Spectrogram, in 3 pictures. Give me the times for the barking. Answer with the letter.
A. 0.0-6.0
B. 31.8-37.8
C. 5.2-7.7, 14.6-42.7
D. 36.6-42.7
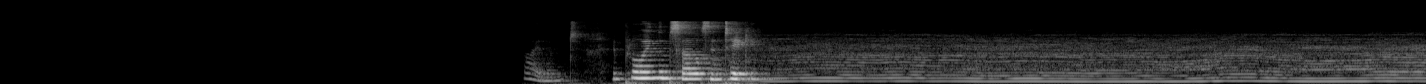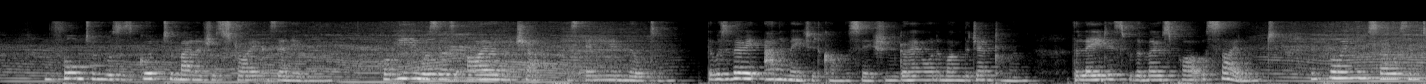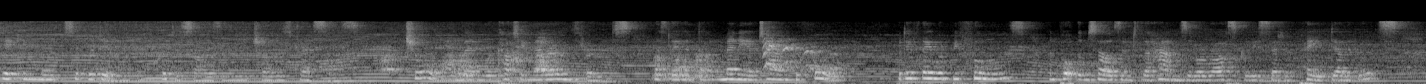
B.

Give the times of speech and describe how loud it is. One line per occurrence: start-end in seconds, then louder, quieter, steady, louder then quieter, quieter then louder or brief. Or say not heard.
5.2-7.7 brief
14.6-42.7 steady.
